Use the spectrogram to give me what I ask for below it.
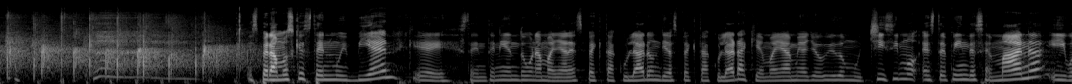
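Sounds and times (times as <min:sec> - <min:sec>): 
scattered clapping from a small group: 0:00.0 - 0:02.6
speech: 0:02.6 - 0:10.7.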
